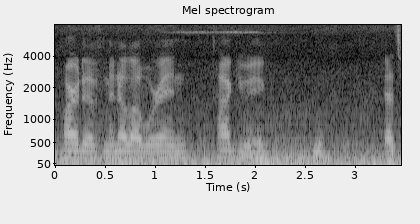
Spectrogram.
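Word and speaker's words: Taguig: this is the part of Manila we're in tacky week that's how you pronounce it and Bonifacio Global City is part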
